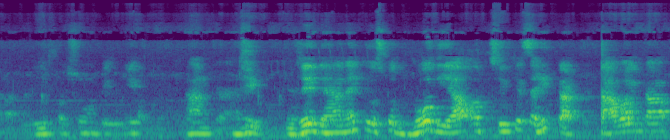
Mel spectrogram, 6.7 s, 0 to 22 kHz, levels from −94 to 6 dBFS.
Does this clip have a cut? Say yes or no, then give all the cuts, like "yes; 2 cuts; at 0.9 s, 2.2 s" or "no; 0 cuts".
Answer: yes; 2 cuts; at 2.7 s, 5.9 s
